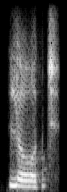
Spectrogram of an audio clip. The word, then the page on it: loge: Indian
